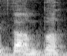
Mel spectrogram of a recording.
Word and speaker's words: thumb: Remember, the B is silent, so don't say thumb, it's thumb.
